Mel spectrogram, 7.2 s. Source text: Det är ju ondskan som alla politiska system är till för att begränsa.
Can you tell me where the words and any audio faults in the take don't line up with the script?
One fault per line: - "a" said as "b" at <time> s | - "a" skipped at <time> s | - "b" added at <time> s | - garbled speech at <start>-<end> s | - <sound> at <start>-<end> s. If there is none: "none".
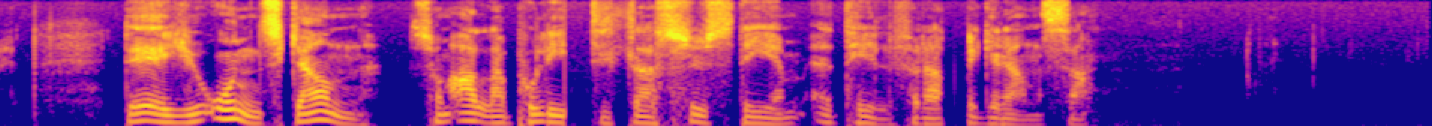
- dropout at 2.8-3.0 s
